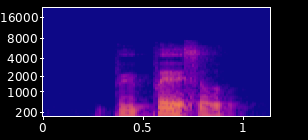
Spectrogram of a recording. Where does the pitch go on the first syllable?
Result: rising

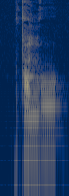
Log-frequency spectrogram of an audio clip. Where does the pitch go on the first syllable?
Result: high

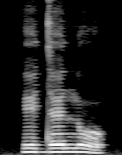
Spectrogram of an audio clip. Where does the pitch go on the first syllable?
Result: high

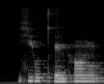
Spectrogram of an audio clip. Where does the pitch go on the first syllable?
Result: falling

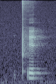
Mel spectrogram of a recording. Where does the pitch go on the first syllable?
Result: rising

